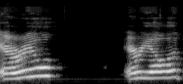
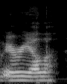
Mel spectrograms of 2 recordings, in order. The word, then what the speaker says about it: Ariella: I keep calling her Ariel instead of Ariella. Every time I see that name, I think Ariel, like Ariel and I say it wrong, and I have to correct myself.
